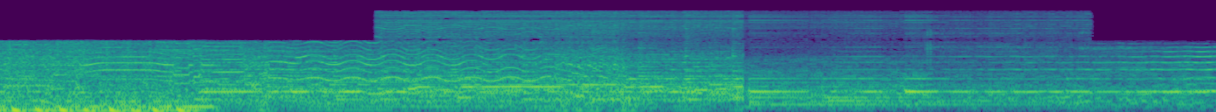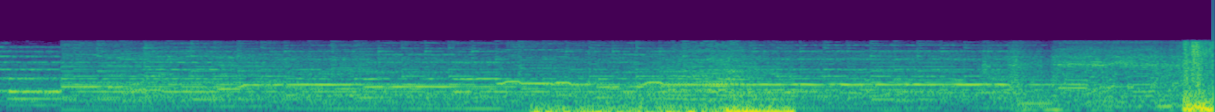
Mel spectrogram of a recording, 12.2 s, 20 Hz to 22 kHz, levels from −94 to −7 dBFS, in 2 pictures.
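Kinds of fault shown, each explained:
Imaging from sample-and-hold upsampling: repeated samples leave a metallic fizz about 15 dB down across 6 to 12 kHz, mirroring and tracking the sound, unlike hiss.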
